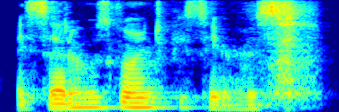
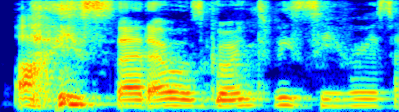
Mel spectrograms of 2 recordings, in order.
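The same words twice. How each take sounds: First: It is said in a lowered, deeper voice. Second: It is said in a normal-pitched voice. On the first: The speaker calls it right. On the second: The speaker calls it wrong.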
